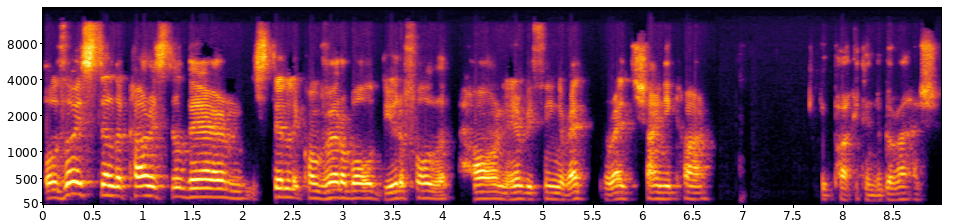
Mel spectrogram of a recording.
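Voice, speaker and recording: A man's voice: mid-range voice, normal speed, gravelly, dark tone. A man, a spiritual teacher, giving a meditative live satsang talk in a meandering, conversational way with frequent chuckles and asides.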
